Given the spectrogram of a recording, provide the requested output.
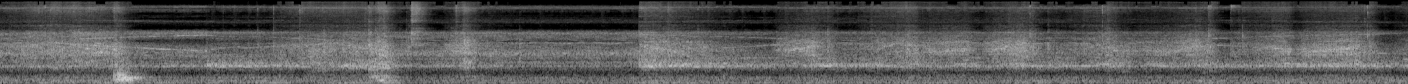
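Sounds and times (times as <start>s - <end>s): toy aircraft whirring: 0.0s - 14.0s.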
